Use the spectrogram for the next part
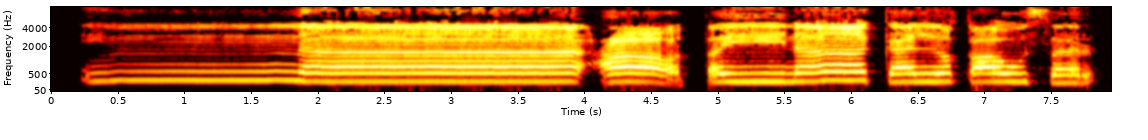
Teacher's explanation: اِنَّا یعنی 3 سیکنڈ، اور نا الف مدہ ہے، اور الف مدہ کے بعد حمزہ دوسرے کلمہ کے شروع میں ہے، اس لیے یہاں مد ہوگی، بڑی مد، جسے مد منفصل یا مد جائز کہتے ہیں۔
